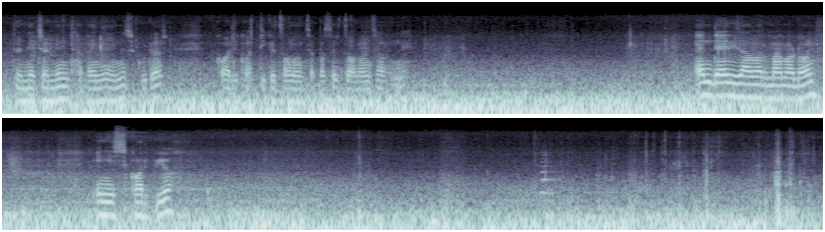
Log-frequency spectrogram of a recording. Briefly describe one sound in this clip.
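A car engine hums steadily with road rumble while driving.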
